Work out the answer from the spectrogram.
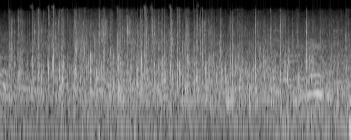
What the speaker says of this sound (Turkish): Değerli belediye başkanımızı bir kez daha alkışlayalım.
